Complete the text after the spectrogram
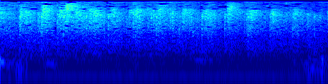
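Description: Sustained applause from an audience welcoming a special guest fills the whole stretch, a dense, steady wash of many hands clapping with no pauses, fairly loud throughout.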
